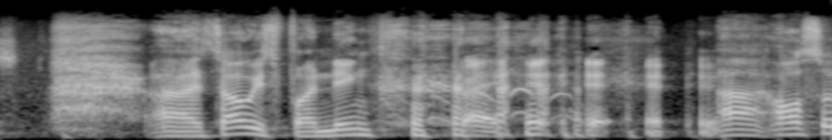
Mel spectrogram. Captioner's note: both laugh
